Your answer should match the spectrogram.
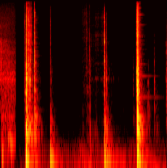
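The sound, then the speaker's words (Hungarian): Someone chewing food noisily, with four sharp, wet smacking bursts at irregular intervals and quiet gaps between them. No one speaks. “Csámcsog nyugodtan.”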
